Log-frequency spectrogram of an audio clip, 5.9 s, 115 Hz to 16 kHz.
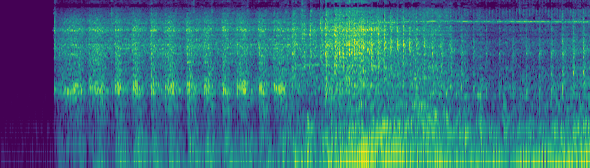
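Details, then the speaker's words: Honda K24 engine started after plugs refitted: cranks, catches, rough idle with repetitive knock seemingly from behind the timing cover; VTC gear rattle from tune ruled out, cause not found. "Still doing it. So it's not a VTC issue. I don't know. It sounds like it's coming from right behind the timing cover."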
